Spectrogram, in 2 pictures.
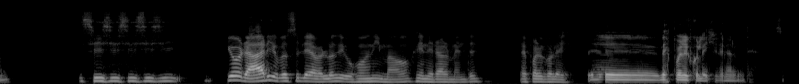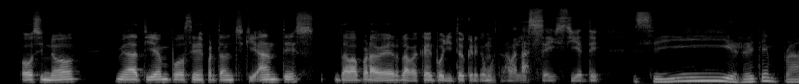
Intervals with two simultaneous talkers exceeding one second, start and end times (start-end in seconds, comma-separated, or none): none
